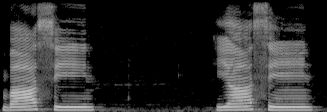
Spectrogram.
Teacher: سین سیٹی والا حرف ہوتا ہے، اس کو ادا کرتے وقت سین کی سیٹی کی آواز آتی ہے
